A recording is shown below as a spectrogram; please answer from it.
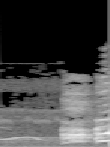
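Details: Decoy red junglefowl under trial: a faint thin rising whistle, then the harsh, raspy opening of a crow in two loud bursts that cut off abruptly.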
